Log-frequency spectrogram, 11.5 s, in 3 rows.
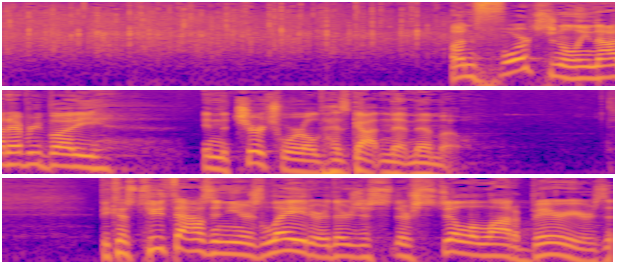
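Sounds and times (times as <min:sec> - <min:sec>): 
audience applause: 0:00.0 - 0:03.0
speech: 0:02.8 - 0:06.8, 0:08.3 - 0:11.4.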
